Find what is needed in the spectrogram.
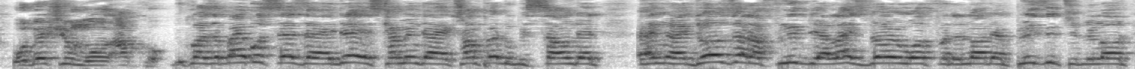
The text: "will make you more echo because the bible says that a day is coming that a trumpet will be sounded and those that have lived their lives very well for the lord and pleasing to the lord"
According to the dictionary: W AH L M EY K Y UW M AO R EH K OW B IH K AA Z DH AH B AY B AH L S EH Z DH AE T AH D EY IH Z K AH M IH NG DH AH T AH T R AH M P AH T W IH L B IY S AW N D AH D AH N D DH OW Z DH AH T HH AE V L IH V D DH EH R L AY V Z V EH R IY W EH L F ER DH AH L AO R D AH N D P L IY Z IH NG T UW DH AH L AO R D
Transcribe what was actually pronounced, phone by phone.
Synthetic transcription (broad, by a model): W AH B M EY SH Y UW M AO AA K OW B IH K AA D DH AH B AY B AH L S EH Z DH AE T AH D EY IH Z K AH M IH NG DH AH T AH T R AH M P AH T W IH L B IY S AW N D AH D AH N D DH OW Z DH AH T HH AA F L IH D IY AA L AY Z V EH R IY W EH L F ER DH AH L AO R D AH N P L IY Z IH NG T UW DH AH L AO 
